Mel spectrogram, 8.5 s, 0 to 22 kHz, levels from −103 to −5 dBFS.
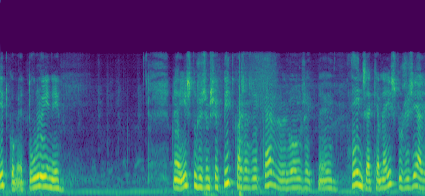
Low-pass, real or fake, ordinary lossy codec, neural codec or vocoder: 7.2 kHz; fake; none; codec, 16 kHz, 16 kbps, FreqCodec, smaller model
